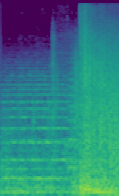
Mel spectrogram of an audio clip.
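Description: A tank cannon in World of Tanks fires with a sudden deep boom that swells over a steady engine rumble and lingers to the end.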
